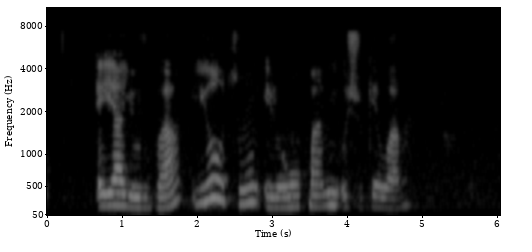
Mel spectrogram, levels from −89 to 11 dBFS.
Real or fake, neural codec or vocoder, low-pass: real; none; 7.2 kHz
